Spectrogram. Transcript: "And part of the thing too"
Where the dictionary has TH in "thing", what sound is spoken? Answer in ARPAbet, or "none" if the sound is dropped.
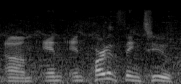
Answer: TH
